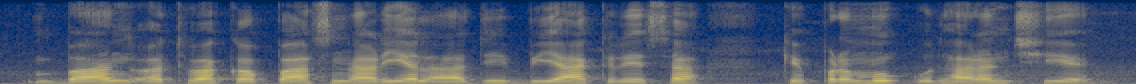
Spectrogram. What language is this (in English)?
Maithili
